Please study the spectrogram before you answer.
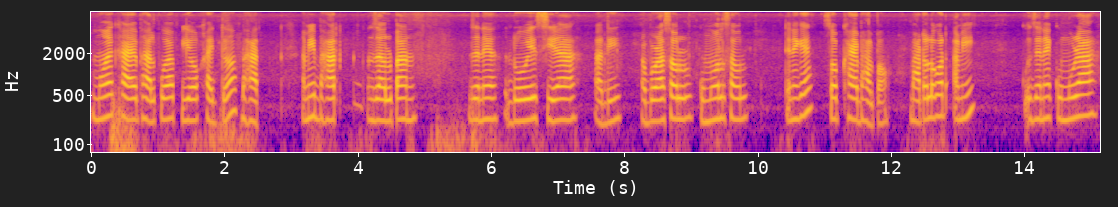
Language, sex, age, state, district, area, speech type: Assamese, female, 30-45, Assam, Dhemaji, rural, spontaneous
